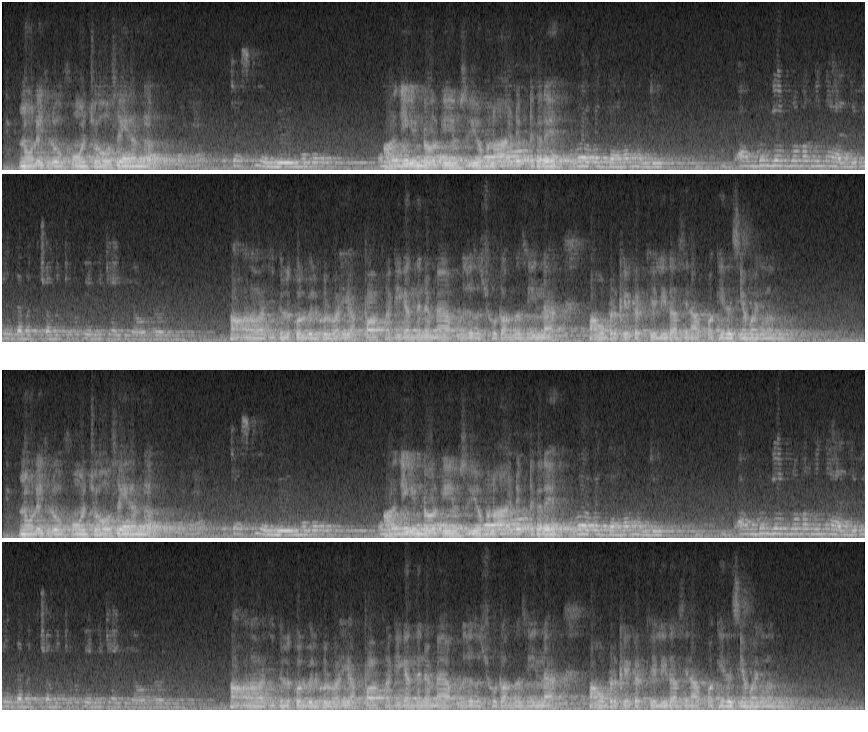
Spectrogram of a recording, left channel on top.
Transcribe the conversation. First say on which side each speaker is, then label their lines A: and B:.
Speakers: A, on the left; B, on the left.
A: ਨੌਲੇਜ ਲਓ। ਫੋਨ ਚ ਉਹ
B: ਇੰਡੋਰ
A: ਸਹੀ ਰਹਿੰਦਾ
B: ਖੇਲ ਸਕਦੇ ਨੇ, ਜਿਵੇਂ ਚੇਸ ਕੀ ਹੂੰਦੀ ਏ ਮਤਲਬ
A: ਹਾਂਜੀ
B: ਓਦੇ
A: ਇਨਡੋਰ
B: ਨਾਲ ਮਲਬ
A: ਗੇਮਸ ਵੀ ਆਪਣਾ
B: ਮਨ ਦਾ
A: ਅਡਿਕਟ
B: ਓ,
A: ਕਰੇ
B: ਓ ਵਦ ਏ ਨਾ ਹਾਂਜੀ। ਆਊਟਡੋਰ ਗੇਮਸ ਨਾਲ ਪਰ ਬੰਦਾ ਹੈਲਦੀ ਵੀ ਰੈਂਦਾ ਬੱਚਾ, ਬੱਚੇਆਂ ਨੂੰ ਖੇਲਨੀ ਚਾਈਦੀ ਐ ਆਊਟਡੋਰ ਵੀ
A: ਹਾਜੀ, ਬਿਲਕੁਲ-ਬਿਲਕੁਲ ਭਾਜੀ ਅਪਾਂ ਅਪਨਾ ਕੀ ਕੈੰਦ ਮੇਨੇ ਮੈਂ ਆਪਨਾ ਜਦੋਂ ਛੋਟਾ ਹੁੰਦਾ ਸੀ ਨਾ ਆਊਟਡਰ ਕ੍ਰਿਕਟ ਖੇਲੀ ਦਾ ਸੀ ਨਾ ਅਪਾਂ ਕੀ ਦੱਸੀਏ ਭਾਜੀ ਤੁਆਨੂੰ।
